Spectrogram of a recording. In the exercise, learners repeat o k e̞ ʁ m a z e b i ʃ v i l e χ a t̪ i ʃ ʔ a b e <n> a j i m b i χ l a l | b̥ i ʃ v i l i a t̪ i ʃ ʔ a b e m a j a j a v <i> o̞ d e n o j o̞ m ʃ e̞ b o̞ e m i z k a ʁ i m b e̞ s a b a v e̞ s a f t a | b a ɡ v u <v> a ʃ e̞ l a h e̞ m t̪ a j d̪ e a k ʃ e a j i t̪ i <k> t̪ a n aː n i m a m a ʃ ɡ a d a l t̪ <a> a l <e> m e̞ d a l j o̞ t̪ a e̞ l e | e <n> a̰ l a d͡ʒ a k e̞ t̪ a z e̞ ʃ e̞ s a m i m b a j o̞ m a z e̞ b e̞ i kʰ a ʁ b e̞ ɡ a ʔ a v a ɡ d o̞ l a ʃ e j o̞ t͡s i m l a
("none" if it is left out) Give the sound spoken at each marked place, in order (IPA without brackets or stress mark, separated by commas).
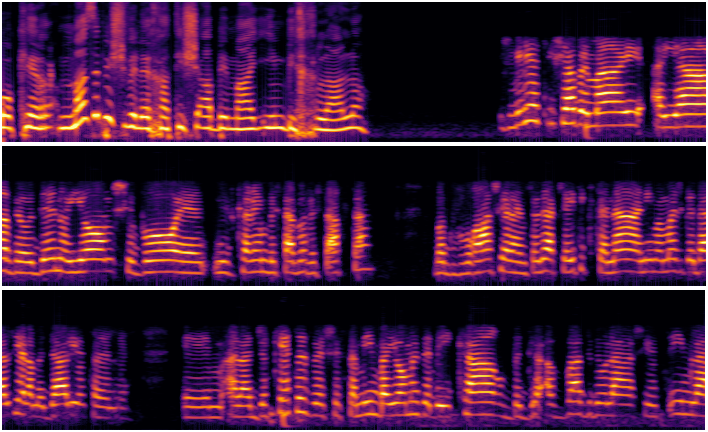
m, e, ʁ, k, i, a, m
